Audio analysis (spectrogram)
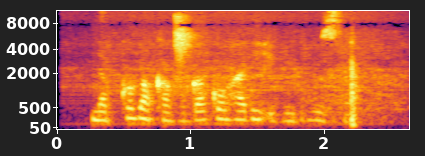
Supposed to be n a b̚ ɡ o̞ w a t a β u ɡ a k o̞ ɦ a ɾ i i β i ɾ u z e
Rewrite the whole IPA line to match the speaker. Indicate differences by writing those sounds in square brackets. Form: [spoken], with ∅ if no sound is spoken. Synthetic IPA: n a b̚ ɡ o̞ [β] a [k] a [v] u ɡ a k o̞ ɦ a ɾ i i β i ɾ u z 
